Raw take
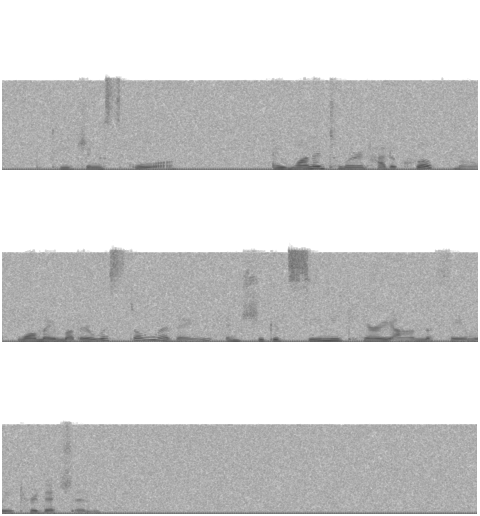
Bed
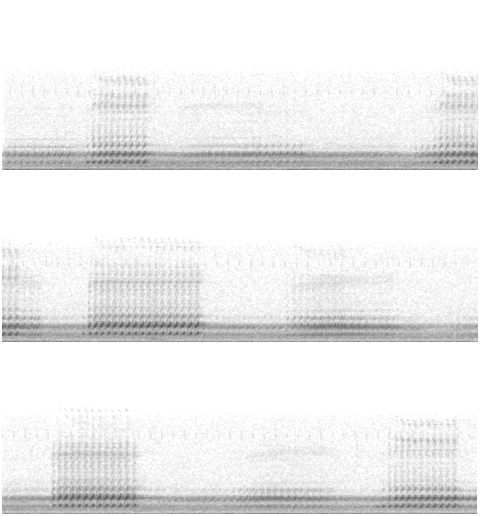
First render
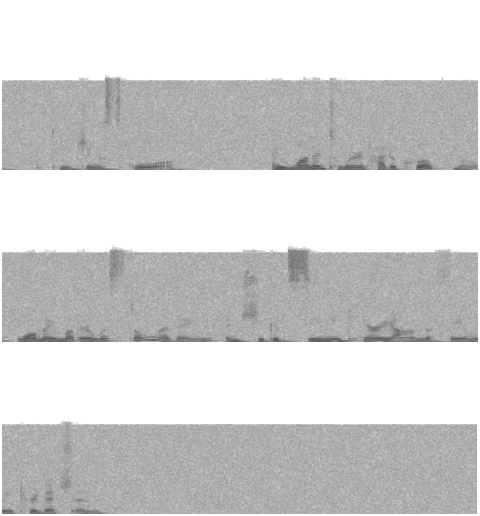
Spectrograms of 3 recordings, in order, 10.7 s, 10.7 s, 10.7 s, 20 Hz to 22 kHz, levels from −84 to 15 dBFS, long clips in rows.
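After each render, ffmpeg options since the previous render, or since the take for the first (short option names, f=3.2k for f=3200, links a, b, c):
-af "bandreject=f=60:t=h:w=6,bandreject=f=120:t=h:w=6,bandreject=f=180:t=h:w=6,bandreject=f=240:t=h:w=6,bandreject=f=300:t=h:w=6"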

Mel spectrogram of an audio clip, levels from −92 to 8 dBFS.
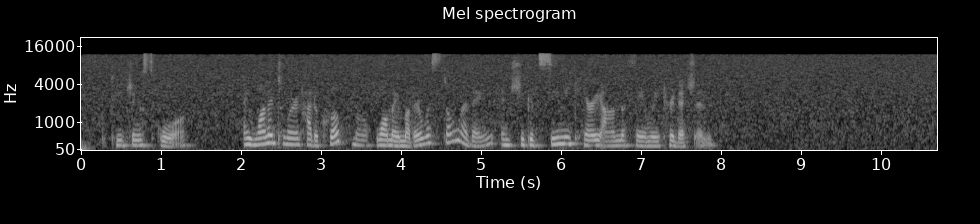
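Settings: -af "afftdn=nr=15:nf=-39"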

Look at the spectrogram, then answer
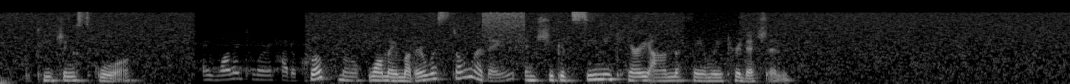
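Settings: -filter_complex "[0:a]asplit=3[a][b][c];[a]afade=t=out:st=1.94:d=0.02[d];[b]asplit=3[e][f][g];[e]bandpass=f=730:t=q:w=8,volume=0dB[h];[f]bandpass=f=1.09k:t=q:w=8,volume=-6dB[i];[g]bandpass=f=2.44k:t=q:w=8,volume=-9dB[j];[h][i][j]amix=inputs=3:normalize=0,afade=t=in:st=1.94:d=0.02,afade=t=out:st=3.04:d=0.02[k];[c]afade=t=in:st=3.04:d=0.02[l];[d][k][l]amix=inputs=3:normalize=0,asettb=1/sr,asplit=3[m][n][o];[m]atrim=end=4.824[p];[n]atrim=start=4.82:end=5.25,asetpts=PTS-STARTPTS,afade=t=in:d=0.004:c=qsin,afade=t=out:st=0.426:d=0.004:c=qsin,aemphasis=mode=production:type=riaa[q];[o]atrim=start=5.246[r];[p][q]acrossfade=d=0.004:c1=hsin:c2=qsin[s];[s][r]acrossfade=d=0.004:c1=qsin:c2=hsin,asplit=3[t][u][v];[t]afade=t=out:st=6.83:d=0.02[w];[u]highshelf=f=3k:g=-10.5,afade=t=in:st=6.83:d=0.02,afade=t=out:st=7.38:d=0.02[x];[v]afade=t=in:st=7.38:d=0.02[y];[w][x][y]amix=inputs=3:normalize=0"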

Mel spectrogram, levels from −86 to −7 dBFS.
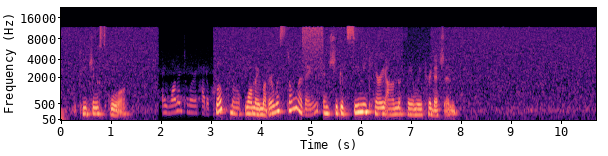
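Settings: -af "equalizer=f=270:w=1.4:g=14"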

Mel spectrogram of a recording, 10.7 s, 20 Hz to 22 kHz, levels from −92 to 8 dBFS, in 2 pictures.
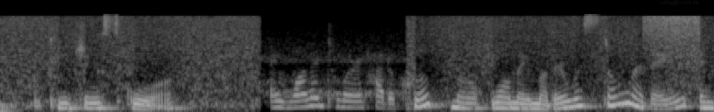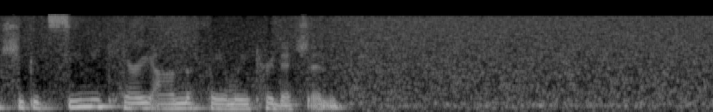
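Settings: -filter_complex "[0:a]acrossover=split=470|3000[a][b][c];[b]acompressor=threshold=-36dB:ratio=6[d];[a][d][c]amix=inputs=3:normalize=0,alimiter=limit=-20dB:level=0:latency=1:release=307"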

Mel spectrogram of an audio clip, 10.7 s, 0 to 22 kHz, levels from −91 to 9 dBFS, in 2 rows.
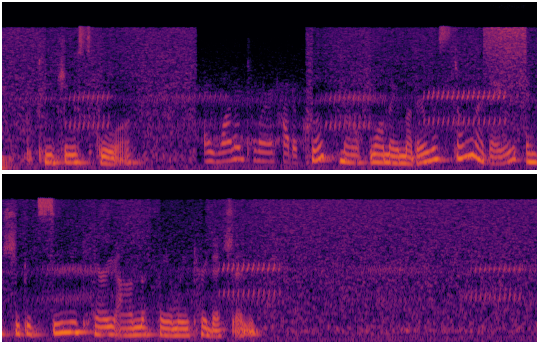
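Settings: -filter_complex "[1:a]volume=-16.5dB[a];[0:a][a]amix=inputs=2:normalize=0"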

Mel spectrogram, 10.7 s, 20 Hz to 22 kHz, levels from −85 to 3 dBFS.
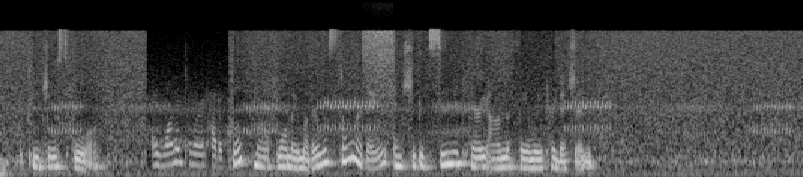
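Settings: -af "volume=11dB"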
